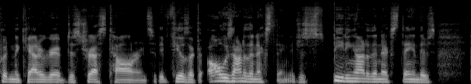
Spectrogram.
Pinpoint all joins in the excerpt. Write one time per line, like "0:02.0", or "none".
0:01.6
